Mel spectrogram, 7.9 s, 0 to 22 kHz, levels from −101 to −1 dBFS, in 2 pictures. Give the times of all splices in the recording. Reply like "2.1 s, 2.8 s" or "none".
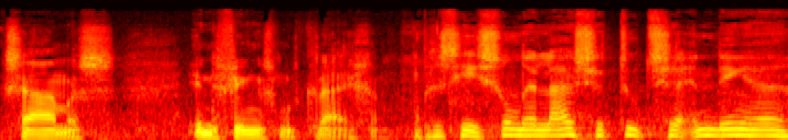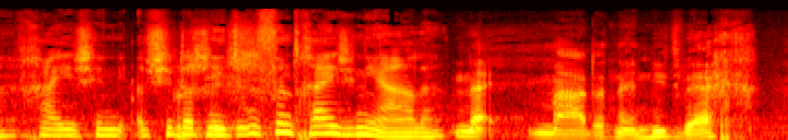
2.0 s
